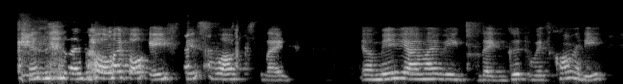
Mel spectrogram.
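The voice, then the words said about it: Accented speech that sounds funny. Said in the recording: “because of my accent or like how I deliver and all that, like it just sounds funny apparently”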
